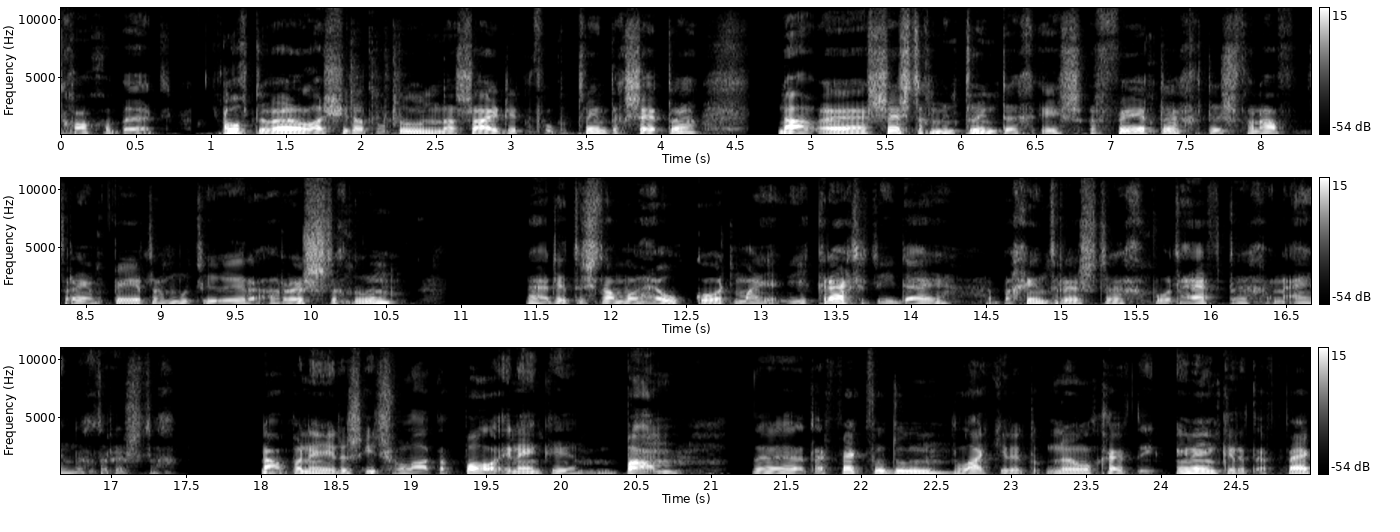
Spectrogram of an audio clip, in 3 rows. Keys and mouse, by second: 6.6-11.4 drag.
